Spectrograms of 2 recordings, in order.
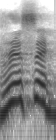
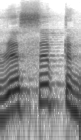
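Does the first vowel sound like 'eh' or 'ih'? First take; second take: ih; eh. First: The first vowel sounds like 'ih'. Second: The first vowel sounds like 'eh'. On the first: The speaker calls it right. "रिसिप्ट बोलेंगे।" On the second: The speaker calls it wrong. "रेसिप्ट गलत है"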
